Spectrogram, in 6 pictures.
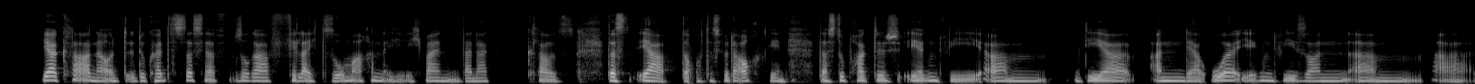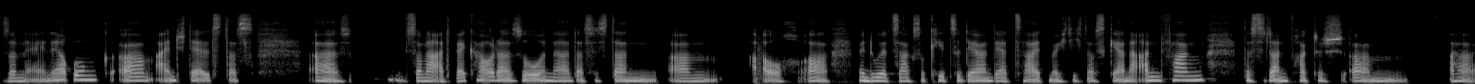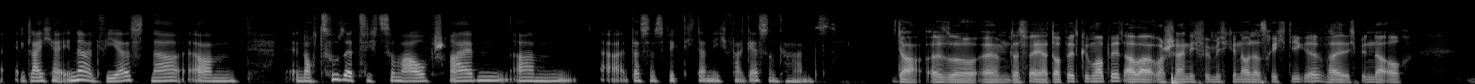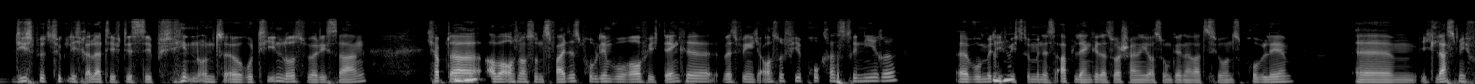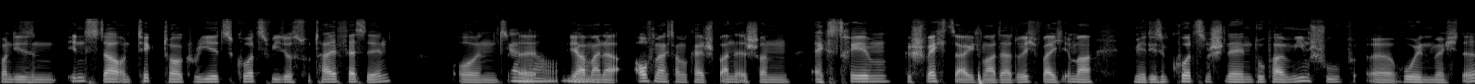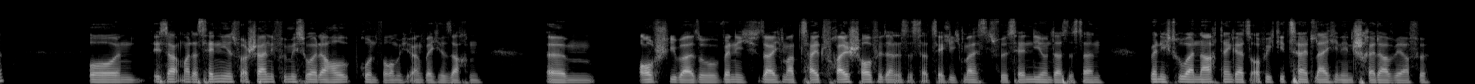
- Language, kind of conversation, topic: German, advice, Wie erreiche ich meine Ziele effektiv, obwohl ich prokrastiniere?
- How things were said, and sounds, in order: laughing while speaking: "disziplin"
